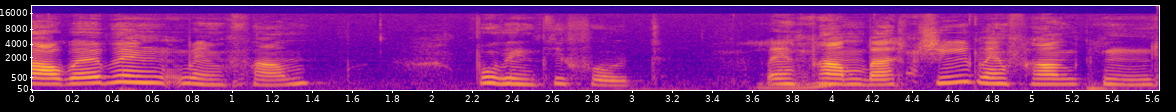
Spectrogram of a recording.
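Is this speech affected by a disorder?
Yes: cerebral palsy.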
